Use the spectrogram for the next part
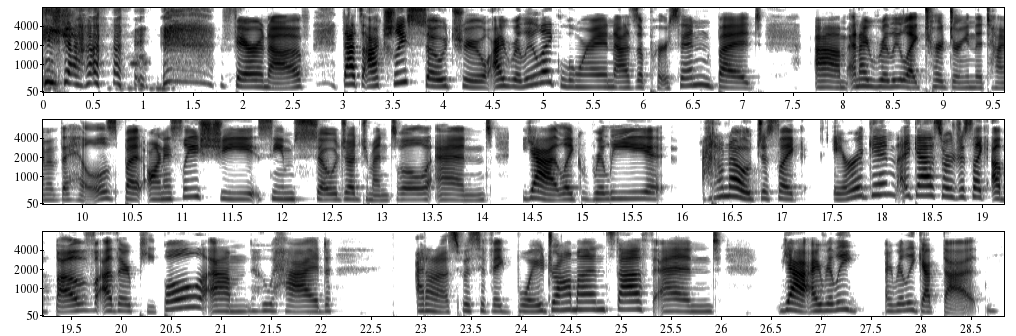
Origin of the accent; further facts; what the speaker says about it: Canada; I'm Canadian.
